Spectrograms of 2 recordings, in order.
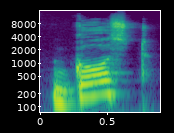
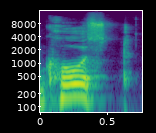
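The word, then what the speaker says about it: ghost: क्या होता है भूत और कई लोग इसे गलत भी प्रोनाउंस करते हैं इसे कहते हैं घोस्ट यह घोस्ट नहीं होता हमेशा ध्यान रखना है ये क्या है गोष्ट गोष्ट और यह इसे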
